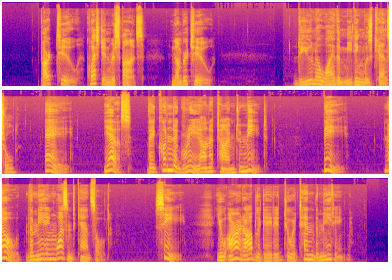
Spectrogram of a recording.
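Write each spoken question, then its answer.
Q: Do you know why the meeting was canceled?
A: A: Yes, they couldn't agree on a time to meet.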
